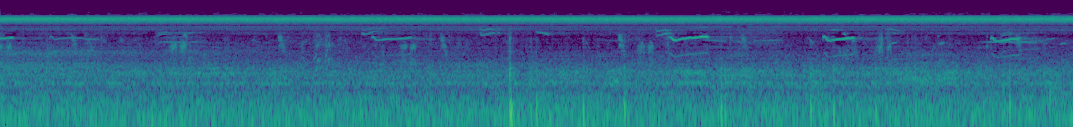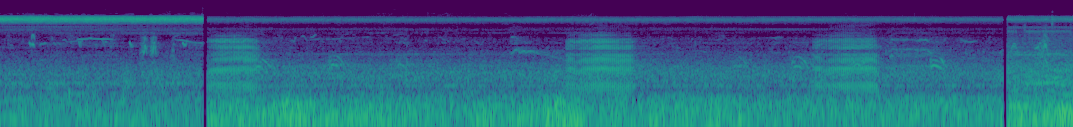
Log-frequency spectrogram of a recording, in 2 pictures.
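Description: Wild birds calling: a run of short, high chirps through the first half, then, after a cut, three louder calls about two seconds apart.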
